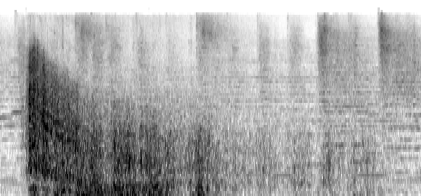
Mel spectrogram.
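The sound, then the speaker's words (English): A loud crack of thunder bursts out and rolls into a long, heavy rumble, fading as steady rain hisses on through a thunderstorm. “The journey took much longer, and there were storms along the way.”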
